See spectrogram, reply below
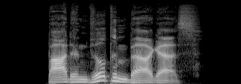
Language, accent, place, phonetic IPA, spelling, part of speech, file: German, Germany, Berlin, [ˈbaːdn̩ˈvʏʁtəmbɛʁɡɐs], Baden-Württembergers, noun, De-Baden-Württembergers.ogg
- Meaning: genitive of Baden-Württemberger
